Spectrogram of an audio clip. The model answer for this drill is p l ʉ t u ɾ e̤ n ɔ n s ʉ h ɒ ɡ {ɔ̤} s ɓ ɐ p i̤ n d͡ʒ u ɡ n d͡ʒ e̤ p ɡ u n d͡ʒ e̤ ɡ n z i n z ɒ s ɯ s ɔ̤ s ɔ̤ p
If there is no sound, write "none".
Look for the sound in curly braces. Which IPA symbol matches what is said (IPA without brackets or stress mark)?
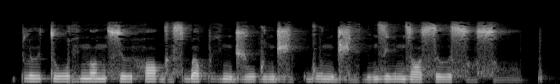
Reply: ə̤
